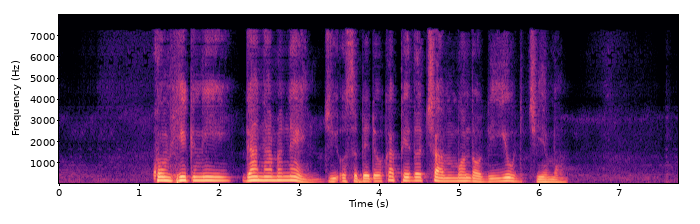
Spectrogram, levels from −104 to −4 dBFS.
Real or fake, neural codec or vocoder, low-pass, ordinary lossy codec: fake; codec, 16 kHz, 1.1 kbps, Voila-Tokenizer; none; none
